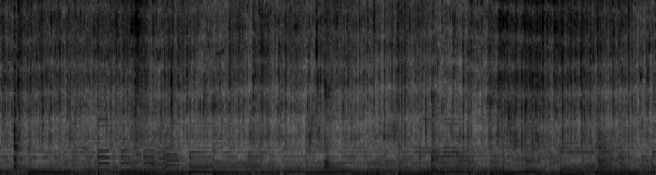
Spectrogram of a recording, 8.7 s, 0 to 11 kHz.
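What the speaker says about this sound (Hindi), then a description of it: "तल लेंगे हम अराउंड 7-8 मिनट तक" Kebab patties for a homemade McArabia fry in a pan with a steady, bright sizzle that carries on continuously under background music, swelling slightly louder near the end.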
